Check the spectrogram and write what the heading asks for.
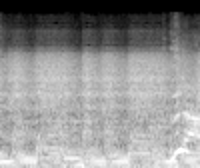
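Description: Hardcore punk song in a short guitar break: a distorted electric guitar playing a chugging riff on its own, without drums or cymbals. A shouted vocal comes in near the end as the full band returns.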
